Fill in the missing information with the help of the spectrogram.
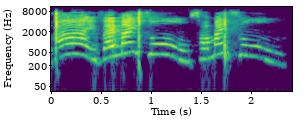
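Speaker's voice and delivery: loud, high coach yelling encouragement; pushy trainer. Retold or imitated. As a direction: push them hard like a gym instructor. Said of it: "porque o professor".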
